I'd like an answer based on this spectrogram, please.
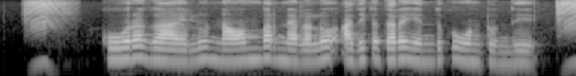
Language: Telugu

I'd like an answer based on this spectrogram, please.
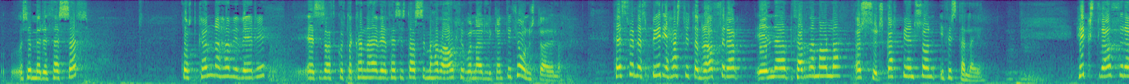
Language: Icelandic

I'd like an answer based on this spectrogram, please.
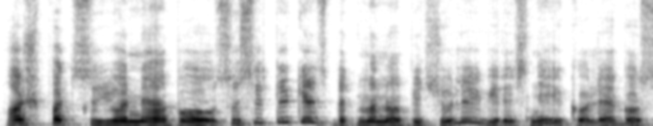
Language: Lithuanian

